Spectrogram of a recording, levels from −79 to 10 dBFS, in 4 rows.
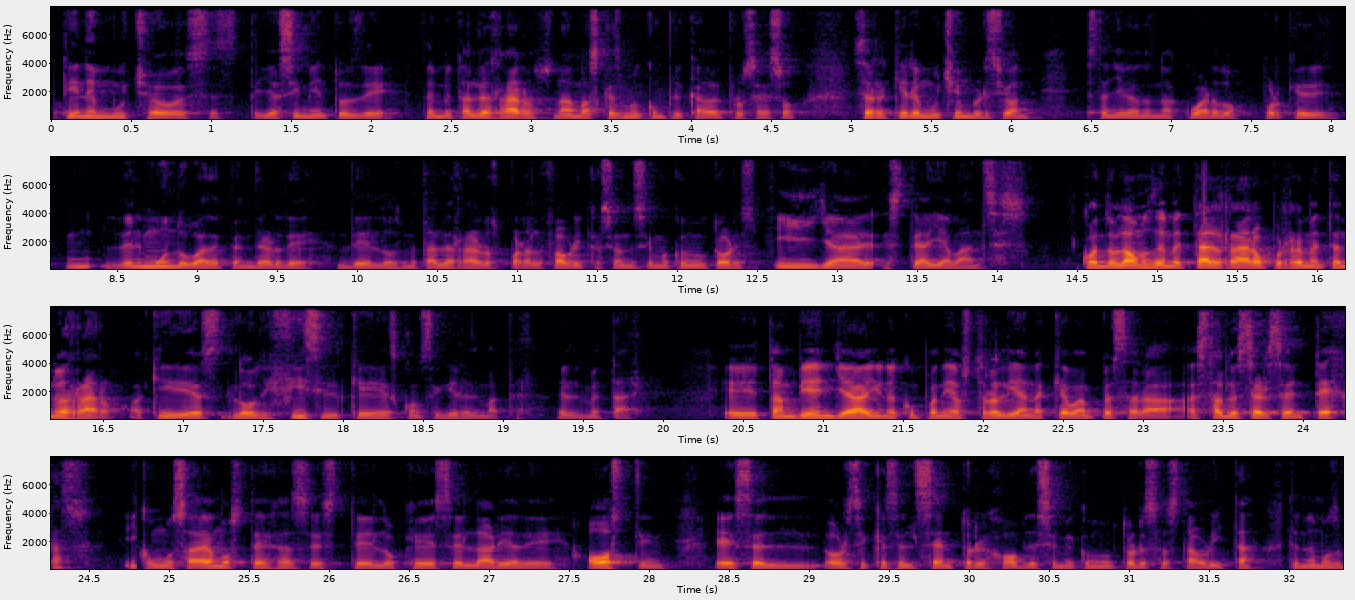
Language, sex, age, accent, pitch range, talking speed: Spanish, male, 40-59, Mexican, 115-130 Hz, 200 wpm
